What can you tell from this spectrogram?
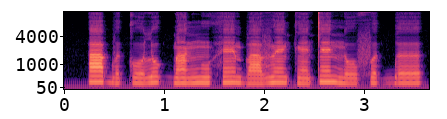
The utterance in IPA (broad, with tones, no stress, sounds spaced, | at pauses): a˦ b ə˨ k o˨ l o˦ ɡ͡b ã˧ ŋ ũ˧ h ɛ̃˦ b a˨ v ɛ̃˧ k ɛ̃˨ t ɛ̃˦ n o˧ f ə˦˨ ɡ͡b ə˦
